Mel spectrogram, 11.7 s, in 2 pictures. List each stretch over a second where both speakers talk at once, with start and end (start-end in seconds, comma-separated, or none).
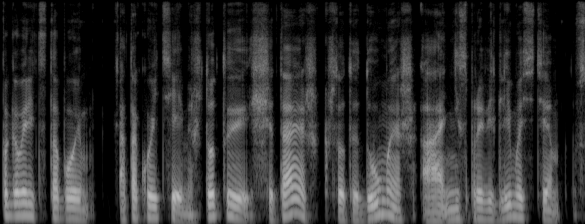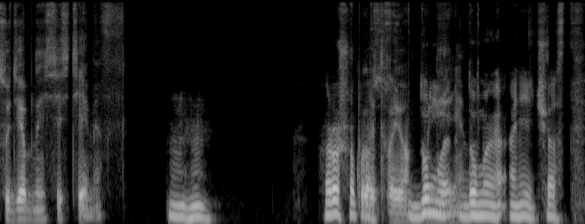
9.3-10.5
